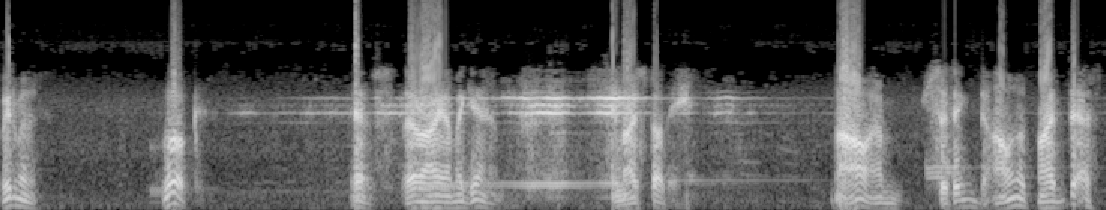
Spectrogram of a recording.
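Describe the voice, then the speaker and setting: An animated, headstrong, agitated gentleman. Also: medium pitch. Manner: insistent, dramatic, halting exclamations. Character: headstrong, agitated gentleman demanding to know his fate. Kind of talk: 1970s-80s radio drama acting. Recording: old radio broadcast, faint noise.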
